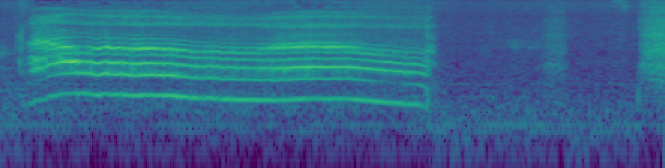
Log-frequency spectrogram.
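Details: Grumpy pet cat named Leo giving a long, drawn-out caterwaul out of the blue indoors, one steady moaning yowl lasting nearly three seconds, rich in harmonics and dropping slightly at the end before falling quiet.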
